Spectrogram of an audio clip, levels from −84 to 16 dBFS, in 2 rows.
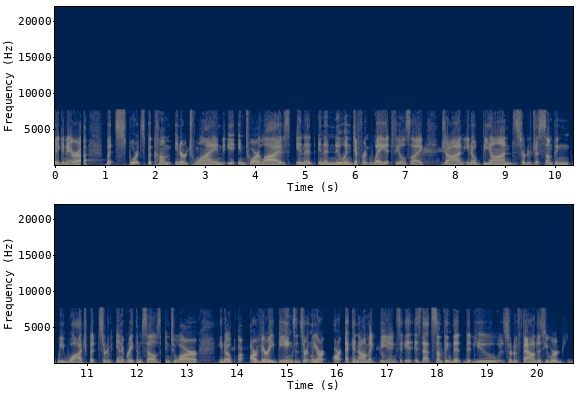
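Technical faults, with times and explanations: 0.52–0.59 s, 10.38–10.41 s and 12.48–12.60 s, packet loss on an ADPCM call: three hard-edged gaps where the speech cuts to silence. The first is about 60 ms (a few packets), just before "but sports become intertwined". The second is 20 ms, roughly one packet, between "sort of just something" and "watch but sort of". The longest is 80 ms, around four packets, between "sort of integrate themselves" and "our you know our". The G.722 stream at 64 kbit/s is ADPCM-based, so each time audio resumes, the receiver's adaptive predictor and step size are out of step with the sender's. That mismatch gives a brief wrong level, click or roughness for a few tens of milliseconds before the decoder catches up.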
